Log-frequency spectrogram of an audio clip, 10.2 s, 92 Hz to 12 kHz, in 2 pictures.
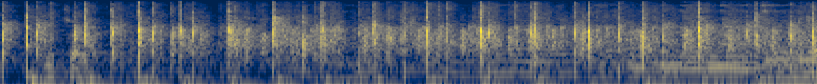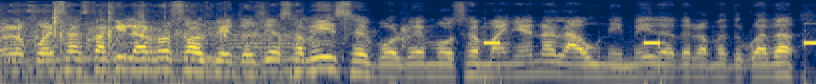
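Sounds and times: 
studio audience applause: 0.0 - 7.8
speech: 5.2 - 10.1.

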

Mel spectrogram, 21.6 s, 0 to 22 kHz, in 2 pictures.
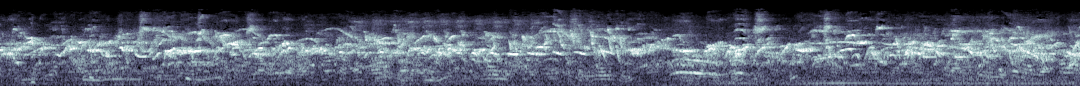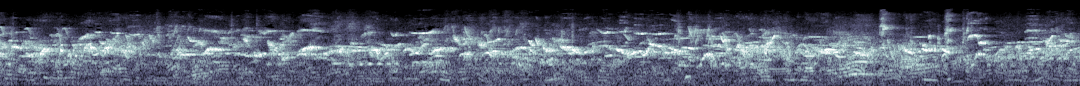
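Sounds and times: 
Oriental magpie-robin song with chirps, squeaky whistles and harsh notes: 0.0 - 21.5.

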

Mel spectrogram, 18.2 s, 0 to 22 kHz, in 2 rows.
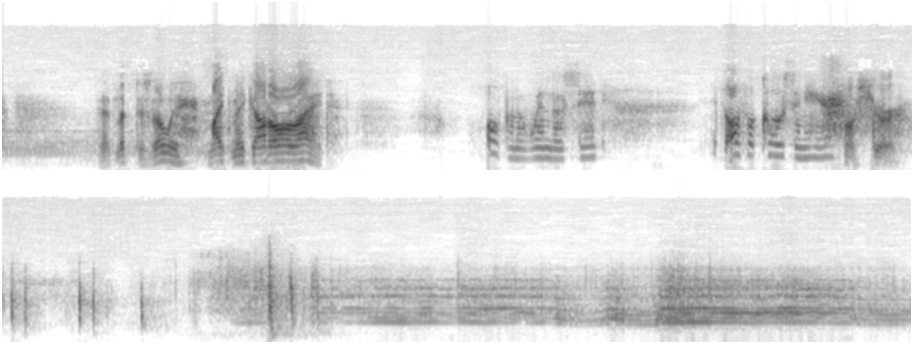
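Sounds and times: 
speech: 1.0 - 3.3, 4.8 - 6.1, 7.1 - 9.1
long multi-toned freight train whistle blast: 12.2 - 18.1.

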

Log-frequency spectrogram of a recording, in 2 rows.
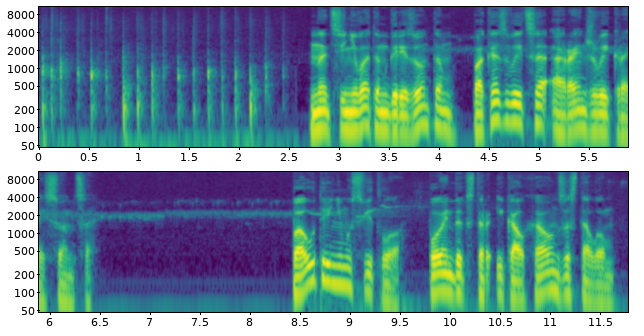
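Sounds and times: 
saddled horse galloping between trees at dawn: 0.0 - 2.6
speech: 2.7 - 6.5, 8.4 - 11.7.

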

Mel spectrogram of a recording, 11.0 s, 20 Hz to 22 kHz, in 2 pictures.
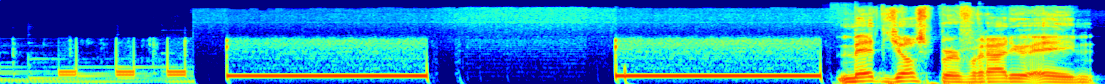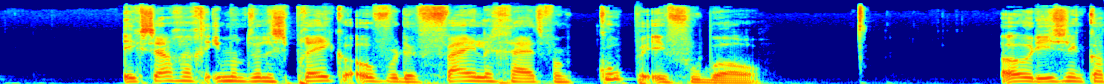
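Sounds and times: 
speech: 0.3 - 1.2, 4.2 - 9.4, 10.5 - 11.0
telephone call tone while calling a national football association: 0.3 - 2.2, 3.1 - 4.2.

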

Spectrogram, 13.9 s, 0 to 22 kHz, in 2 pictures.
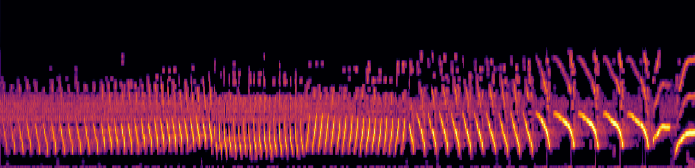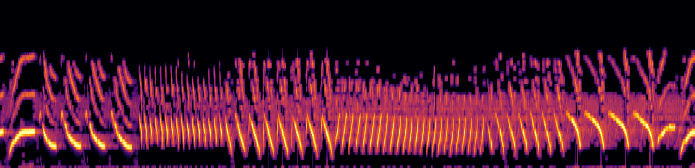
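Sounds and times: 
champion canary song used as a master training recording: 0.0 - 13.8.

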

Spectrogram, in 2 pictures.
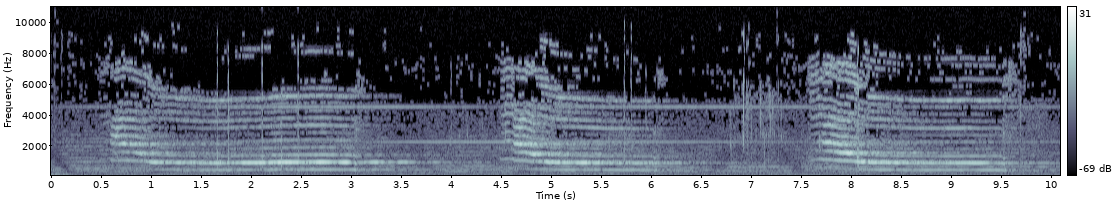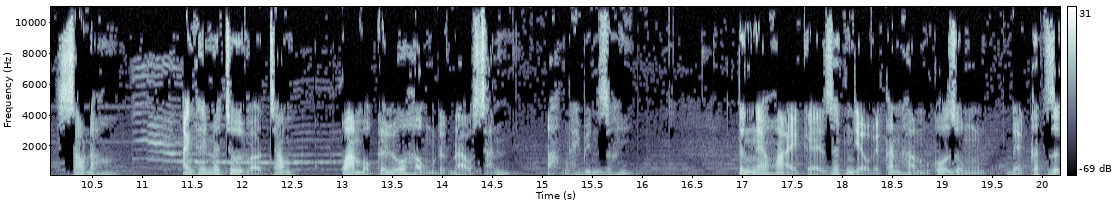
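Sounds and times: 
stray cat yowling mournfully: 0.5 - 3.7, 4.5 - 6.5, 7.6 - 9.8, 10.9 - 13.8
speech: 10.2 - 10.8, 11.4 - 16.0, 17.0 - 20.1.

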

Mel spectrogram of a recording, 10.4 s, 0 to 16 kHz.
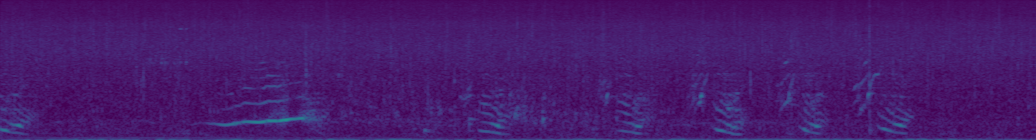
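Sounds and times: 
dense crackling underwater background noise: 0.0 - 10.3
humpback whale song recorded underwater with a hydrophone at Boucan Canot, Réunion Island: 1.8 - 9.2.

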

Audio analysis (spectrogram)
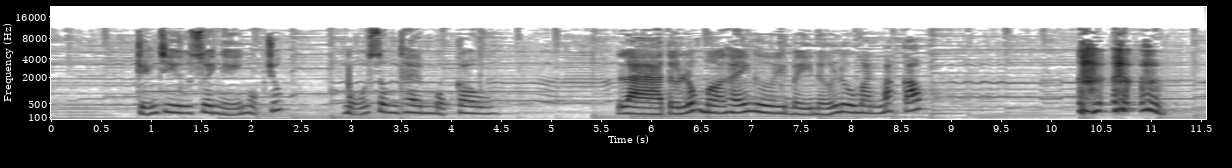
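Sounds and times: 
speech: 0.9 - 4.6, 5.6 - 8.9, 10.7 - 11.2
dry rough cough: 10.3 - 11.2.

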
